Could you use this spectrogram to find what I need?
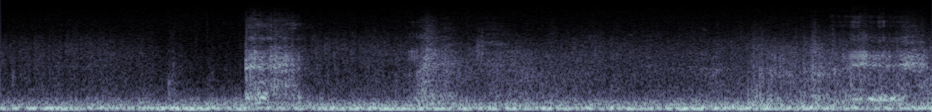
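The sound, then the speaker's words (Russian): A German tank fires its cannon and the shell bursts nearby during a wartime battle scene. A few crackling booms punch through a continuous low rumble of engines and battle noise. “Танк стреляет, снаряд падает в паре метров.”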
